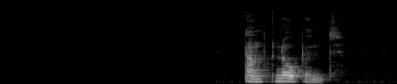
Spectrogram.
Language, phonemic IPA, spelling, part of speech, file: Dutch, /ˈaŋknopənt/, aanknopend, verb, Nl-aanknopend.ogg
- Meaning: present participle of aanknopen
